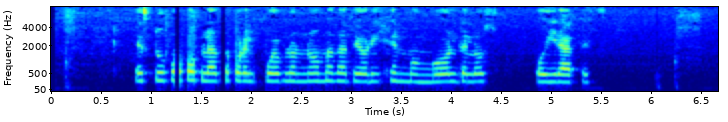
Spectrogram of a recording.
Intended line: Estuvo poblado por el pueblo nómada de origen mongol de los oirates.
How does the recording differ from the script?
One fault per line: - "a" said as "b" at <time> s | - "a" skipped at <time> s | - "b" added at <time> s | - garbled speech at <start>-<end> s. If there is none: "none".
none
